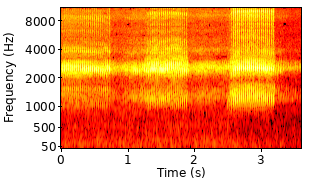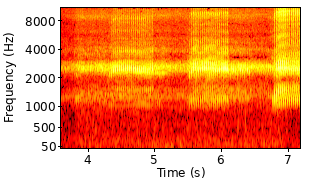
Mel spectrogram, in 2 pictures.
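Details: Gray treefrogs in full chorus at night, Houston, Texas, April 28, 2020: repeated loud musical trills about a second long from nearby males, answered by quieter overlapping trills farther off, no gaps in the chorus.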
